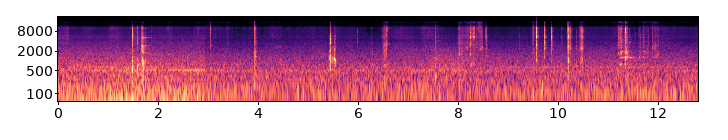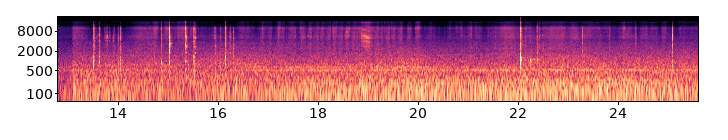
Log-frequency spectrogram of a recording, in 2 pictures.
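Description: Scattered clinks, taps and scrapes of a metal camping cook pot and stove parts being unpacked and handled. The handling is busiest through the first half or so, with a single sharp clink later on.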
